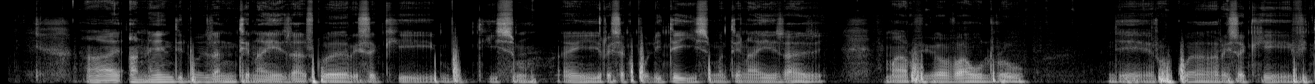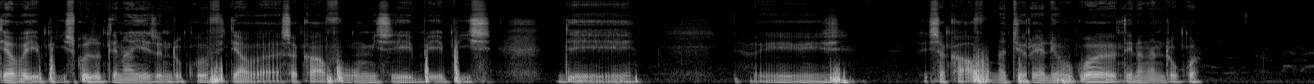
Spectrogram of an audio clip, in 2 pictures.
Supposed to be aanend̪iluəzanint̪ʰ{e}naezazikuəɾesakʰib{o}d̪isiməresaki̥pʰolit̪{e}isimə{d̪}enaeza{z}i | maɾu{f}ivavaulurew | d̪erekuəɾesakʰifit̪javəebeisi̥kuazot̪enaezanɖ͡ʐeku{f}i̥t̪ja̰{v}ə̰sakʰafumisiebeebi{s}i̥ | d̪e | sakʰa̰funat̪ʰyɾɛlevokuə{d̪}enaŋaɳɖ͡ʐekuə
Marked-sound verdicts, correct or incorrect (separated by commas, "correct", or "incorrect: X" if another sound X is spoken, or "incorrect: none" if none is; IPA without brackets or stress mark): correct, incorrect: u, correct, incorrect: t̪, correct, correct, correct, correct, correct, incorrect: t̪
